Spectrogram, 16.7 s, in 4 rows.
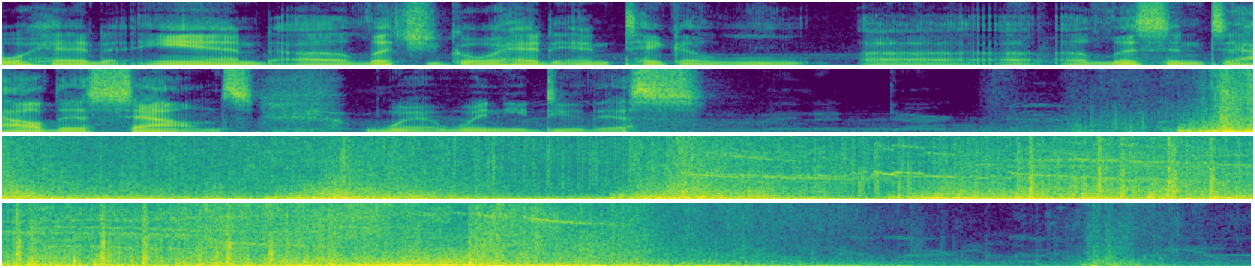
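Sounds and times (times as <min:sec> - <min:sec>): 
speech: 0:00.0 - 0:06.6
Nitrojerry emote fireworks exploding in a video game: 0:08.1 - 0:15.6.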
